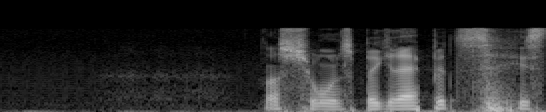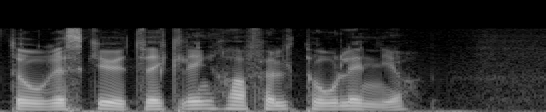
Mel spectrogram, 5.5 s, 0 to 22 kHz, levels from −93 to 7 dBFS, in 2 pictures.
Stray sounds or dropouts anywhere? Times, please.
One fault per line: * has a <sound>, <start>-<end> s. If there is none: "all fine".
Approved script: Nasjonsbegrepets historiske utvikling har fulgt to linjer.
all fine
